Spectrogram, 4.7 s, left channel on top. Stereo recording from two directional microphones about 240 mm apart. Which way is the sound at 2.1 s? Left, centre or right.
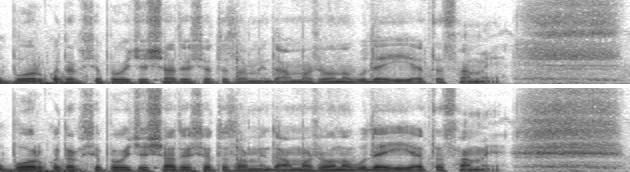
Centre.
